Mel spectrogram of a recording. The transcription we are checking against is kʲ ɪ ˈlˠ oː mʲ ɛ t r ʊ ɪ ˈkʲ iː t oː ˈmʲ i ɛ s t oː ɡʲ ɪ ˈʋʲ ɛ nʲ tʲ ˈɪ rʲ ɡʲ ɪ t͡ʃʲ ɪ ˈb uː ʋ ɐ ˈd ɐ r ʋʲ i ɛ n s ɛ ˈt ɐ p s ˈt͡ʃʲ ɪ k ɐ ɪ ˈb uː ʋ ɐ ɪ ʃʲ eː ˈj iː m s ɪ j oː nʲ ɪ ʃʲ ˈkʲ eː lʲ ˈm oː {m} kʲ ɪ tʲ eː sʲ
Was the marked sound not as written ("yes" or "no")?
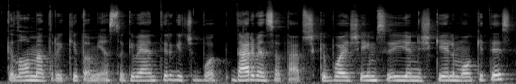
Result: yes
